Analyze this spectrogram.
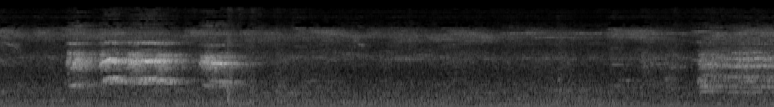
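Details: Young red junglefowl decoy bird crowing once: a harsh, broken crow lasting about a second with a short final note, followed by steady high insect buzzing and otherwise quiet surroundings.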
